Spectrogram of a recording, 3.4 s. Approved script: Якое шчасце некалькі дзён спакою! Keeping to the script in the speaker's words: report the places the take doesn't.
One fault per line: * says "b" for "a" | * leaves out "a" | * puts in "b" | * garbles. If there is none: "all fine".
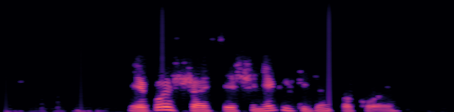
* puts in "яшчэ"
